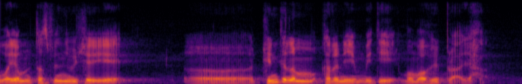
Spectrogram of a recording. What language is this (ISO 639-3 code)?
san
